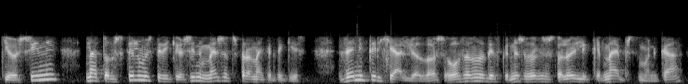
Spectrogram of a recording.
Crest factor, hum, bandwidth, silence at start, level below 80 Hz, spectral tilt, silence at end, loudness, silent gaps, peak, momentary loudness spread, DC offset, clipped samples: 18 dB; none; 6.6 kHz; 0 s; -64 dBFS; -6.5 dB/octave; 0.05 s; -16 LUFS; none; 0 dBFS; 7 LU; under 0.1%; under 0.1%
